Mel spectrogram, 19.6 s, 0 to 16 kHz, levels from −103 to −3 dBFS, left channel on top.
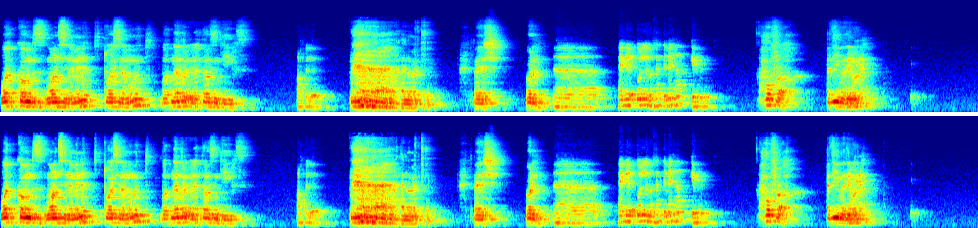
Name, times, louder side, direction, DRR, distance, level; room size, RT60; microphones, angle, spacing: voice 1, 0.0-1.7 2.1-2.9 3.2-4.8 7.0-8.4 9.2-9.9 10.5-10.8 15.2-16.0 16.5-17.2, right 1 dB, 50° right, -2 dB, 2.7 m, -18 dB
voice 2, 5.9-6.4 9.7-9.9 11.1-12.0 12.3-14.1 16.8-17.2, equal, 15° right, -3 dB, 3.9 m, -27 dB
13.0 x 11.5 x 5.2 m, 0.70 s
head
